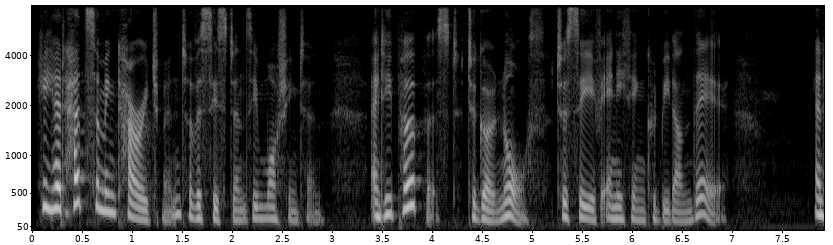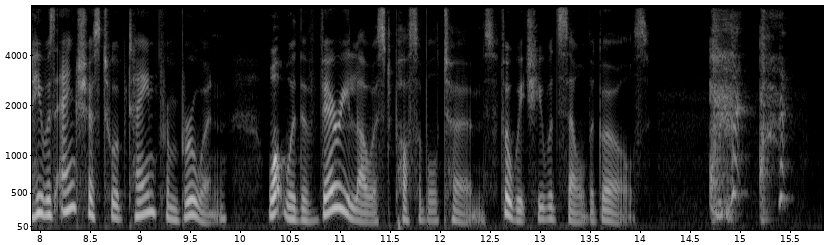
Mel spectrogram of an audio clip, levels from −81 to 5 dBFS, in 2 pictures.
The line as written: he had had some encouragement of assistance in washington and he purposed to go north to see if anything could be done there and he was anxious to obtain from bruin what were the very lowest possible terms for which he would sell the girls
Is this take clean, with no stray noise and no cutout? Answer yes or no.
no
